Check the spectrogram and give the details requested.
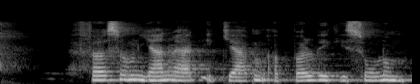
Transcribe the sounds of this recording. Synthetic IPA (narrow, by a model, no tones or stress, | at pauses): fœsomjæɐnʋæɐɡ̥iɡ̥jæɐb̥m̩ɒ̽b̥ɒlʋiɡ̥iso̝ːlom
